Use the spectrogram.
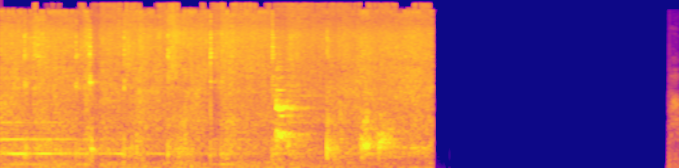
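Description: Masala with salt and turmeric being stirred and fried in a pan, with scraping strokes over a continuous sizzle for about four seconds before the sound cuts off to near silence.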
